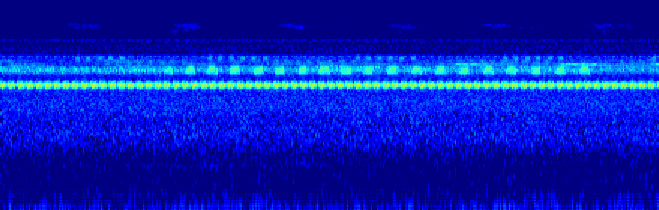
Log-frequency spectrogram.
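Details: Several bell crickets heard at once, one giving an unbroken rapid metallic trill while another rings out regular, well-spaced chiming pulses, both holding a very even rhythm for the whole stretch.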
